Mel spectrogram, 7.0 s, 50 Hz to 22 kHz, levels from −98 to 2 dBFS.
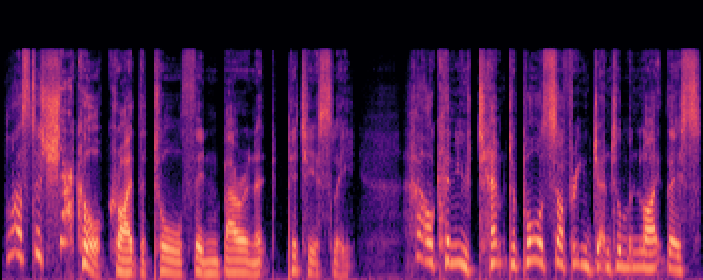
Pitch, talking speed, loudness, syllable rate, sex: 170 Hz, 155 wpm, -20 LUFS, 4.5 syllables/s, male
